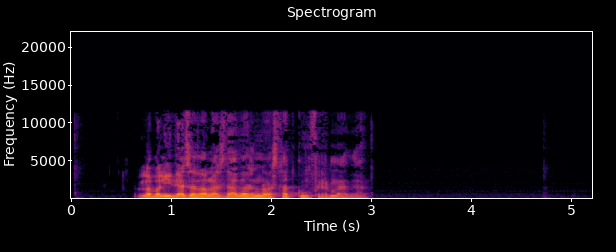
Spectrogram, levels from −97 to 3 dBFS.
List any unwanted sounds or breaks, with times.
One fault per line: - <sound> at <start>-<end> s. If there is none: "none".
none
